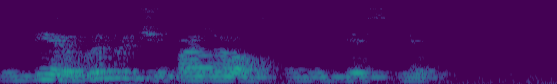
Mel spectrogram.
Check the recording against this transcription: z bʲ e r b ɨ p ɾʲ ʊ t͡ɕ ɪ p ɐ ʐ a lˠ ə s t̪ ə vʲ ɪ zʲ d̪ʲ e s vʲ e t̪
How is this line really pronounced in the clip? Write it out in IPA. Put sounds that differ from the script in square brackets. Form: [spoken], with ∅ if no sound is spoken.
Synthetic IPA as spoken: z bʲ e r [v] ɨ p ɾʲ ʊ t͡ɕ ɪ p ɐ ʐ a lˠ ə s t̪ ə vʲ ɪ zʲ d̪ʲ e s vʲ e t̪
